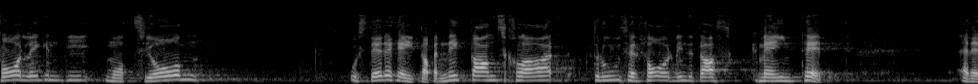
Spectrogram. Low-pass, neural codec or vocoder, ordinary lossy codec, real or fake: none; vocoder, 22.05 kHz, 80 mel bands, HiFi-GAN; none; fake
